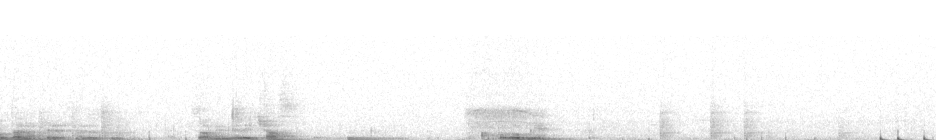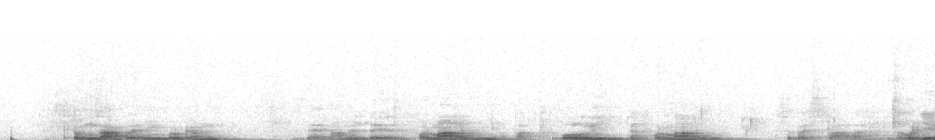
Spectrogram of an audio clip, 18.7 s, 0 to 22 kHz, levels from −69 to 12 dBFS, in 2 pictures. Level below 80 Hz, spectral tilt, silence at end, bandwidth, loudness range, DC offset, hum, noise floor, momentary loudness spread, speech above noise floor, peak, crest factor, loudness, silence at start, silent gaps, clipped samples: -44 dBFS; -7.5 dB/octave; 0 s; 17 kHz; 16 LU; under 0.1%; none; -51 dBFS; 25 LU; 26 dB; -6 dBFS; 20 dB; -26 LUFS; 0 s; none; under 0.1%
